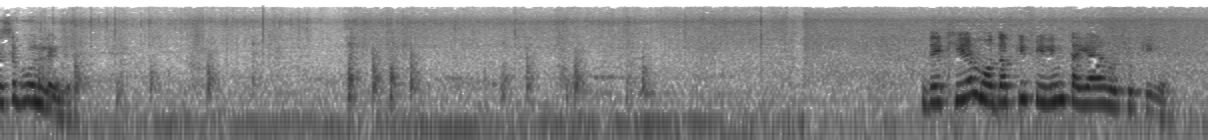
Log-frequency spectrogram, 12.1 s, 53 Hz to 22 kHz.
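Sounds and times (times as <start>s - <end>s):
faint sizzle of frying: 0.0s - 12.0s
spatula scraping a pan: 0.9s - 7.9s.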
